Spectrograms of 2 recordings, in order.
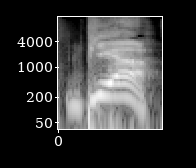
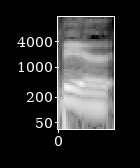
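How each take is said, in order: First: The word is pronounced the German way. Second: The word is pronounced the English way. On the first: The speaker calls it right. "It's Bier" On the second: The speaker calls it wrong. "It's not beer"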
